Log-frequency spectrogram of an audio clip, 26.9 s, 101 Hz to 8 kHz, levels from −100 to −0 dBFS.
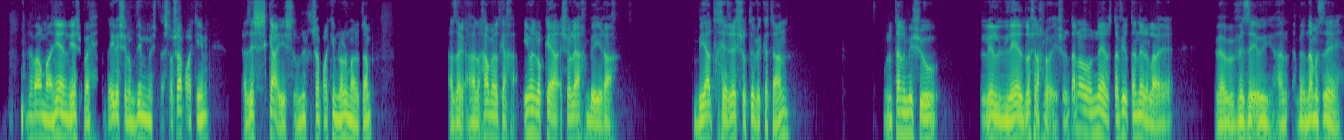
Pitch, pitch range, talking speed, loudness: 100 Hz, 95-110 Hz, 115 wpm, -19 LUFS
